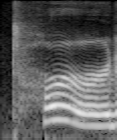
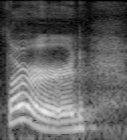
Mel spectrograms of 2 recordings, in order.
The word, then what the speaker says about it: third: Even if you say something like turd instead of third, well, other people might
